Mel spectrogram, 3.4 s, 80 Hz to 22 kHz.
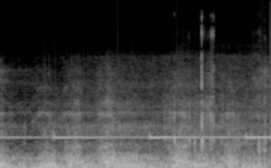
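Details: Chevy Suburban with a freshly installed battery, cold start at about -10 degrees after sitting, blower motor resistor unplugged to stop battery drain: it catches and settles into a low, steady rumble with a faint constant tone; normal cold start.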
